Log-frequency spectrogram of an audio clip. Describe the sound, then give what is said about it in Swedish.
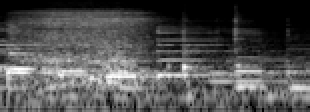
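A deep, drawn-out breath in during a guided breathing exercise, loud, with an airy rush for about a second that fades into a few shorter, softer breathy catches. “Så andas in igen av den energin som vi vill få till oss.”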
